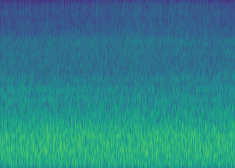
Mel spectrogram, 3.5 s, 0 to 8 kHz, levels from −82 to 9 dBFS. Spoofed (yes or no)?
no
